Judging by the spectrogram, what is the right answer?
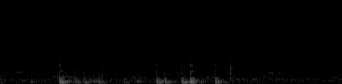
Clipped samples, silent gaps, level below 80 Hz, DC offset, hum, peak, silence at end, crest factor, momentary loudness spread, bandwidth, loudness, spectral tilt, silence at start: under 0.1%; none; -70 dBFS; under 0.1%; none; -38 dBFS; 0 s; 20 dB; 12 LU; 3.9 kHz; -60 LUFS; -7.5 dB/octave; 0 s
